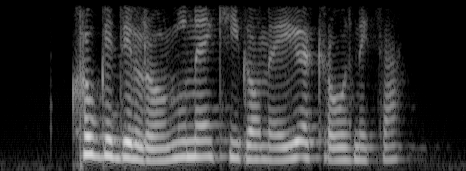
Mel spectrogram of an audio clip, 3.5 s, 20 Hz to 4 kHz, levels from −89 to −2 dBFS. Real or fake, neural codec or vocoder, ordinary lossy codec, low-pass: fake; codec, 16 kHz, 1 kbps, X-Codec, HuBERT features, trained on balanced general audio; none; 3.6 kHz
